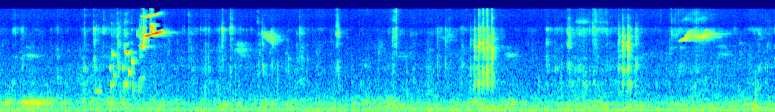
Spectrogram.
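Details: At a driftwood feeder on south Vancouver Island, British Columbia, a cowbird gives a quick burst of liquid gurgles that climbs into a thin, very high whistle, then short high whistles, with clicks and clatter nearby.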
